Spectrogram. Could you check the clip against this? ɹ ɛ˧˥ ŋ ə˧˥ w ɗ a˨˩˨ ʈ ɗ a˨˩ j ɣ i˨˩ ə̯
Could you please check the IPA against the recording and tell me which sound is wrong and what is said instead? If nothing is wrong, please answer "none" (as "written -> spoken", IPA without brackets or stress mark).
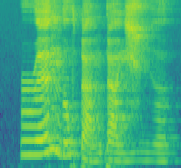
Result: ʈ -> n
